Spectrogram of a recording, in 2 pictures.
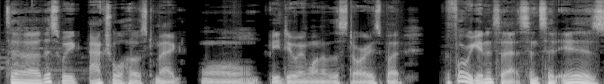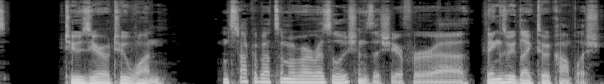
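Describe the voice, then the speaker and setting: Man, deep and warm, playful podcast co-host, dry close sound. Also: expressive, moderate pace, no room sound. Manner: joking, playful. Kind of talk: casual chat.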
